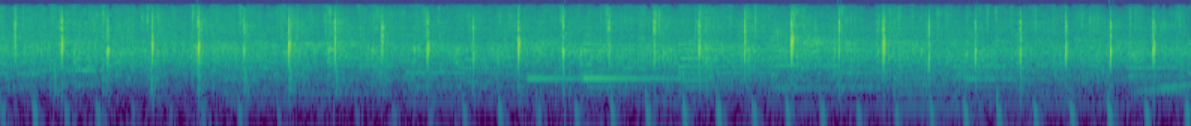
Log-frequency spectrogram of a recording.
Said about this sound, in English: If God's been good to you this morning, give him a good hand clap of praise and worship.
